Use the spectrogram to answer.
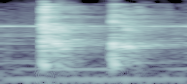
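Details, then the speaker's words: Two short, sharp coughs from a young girl in a quiet room; she has a runny nose, is tired, and has been vomiting. "Tingnan nyo, naririnig nyo ba sa background, guys, ang kanyang ubo-ubo?"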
